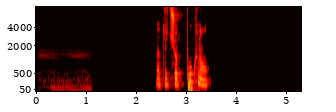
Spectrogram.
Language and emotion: Russian, neutral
